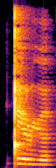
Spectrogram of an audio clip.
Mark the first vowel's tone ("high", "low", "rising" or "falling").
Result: high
